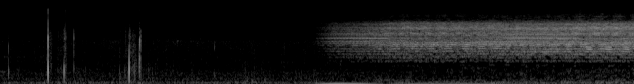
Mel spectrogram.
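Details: Cicadas singing in the Himalayas of Nepal during wild mushroom foraging: after three quiet seconds with a few sharp clicks, a loud, steady, high-pitched buzzing drone switches on abruptly and holds to the end.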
